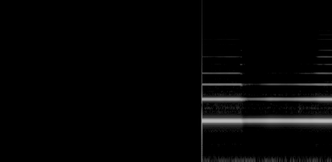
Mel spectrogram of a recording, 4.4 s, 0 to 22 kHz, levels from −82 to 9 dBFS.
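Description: The clip opens already in an audio dropout to silence: from 0.0 to 2.69 s there's pure silence, not even room tone, before the sound cuts in mid-flow. Most likely the input was lost, through a disconnected device, dead link or stray mute, while the recorder kept writing.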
